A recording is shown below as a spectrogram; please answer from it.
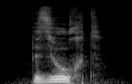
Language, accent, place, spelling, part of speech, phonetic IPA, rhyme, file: German, Germany, Berlin, besucht, adjective / verb, [bəˈzuːxt], -uːxt, De-besucht.ogg
- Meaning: 1. past participle of besuchen 2. inflection of besuchen: third-person singular present 3. inflection of besuchen: second-person plural present 4. inflection of besuchen: plural imperative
